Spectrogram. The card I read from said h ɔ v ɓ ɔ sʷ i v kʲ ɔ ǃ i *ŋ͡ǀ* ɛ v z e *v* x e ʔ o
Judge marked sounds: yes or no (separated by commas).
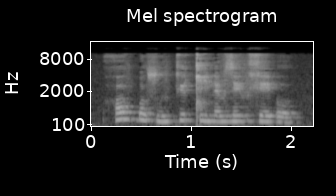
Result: no, yes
